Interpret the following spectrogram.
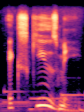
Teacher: And your voice should be polite, going up slightly at the end.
